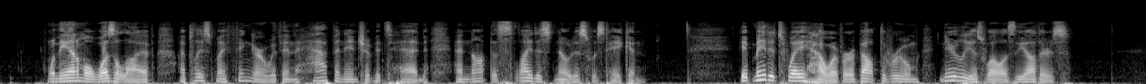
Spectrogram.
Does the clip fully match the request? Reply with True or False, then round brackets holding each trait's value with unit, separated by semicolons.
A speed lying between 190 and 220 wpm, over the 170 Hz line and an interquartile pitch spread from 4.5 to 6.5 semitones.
False (195 wpm; 120 Hz; 5.1 semitones)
